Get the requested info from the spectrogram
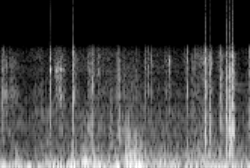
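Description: Camera handling noise: sharp knocks and rubs of fingers on a handheld camera, in uneven pairs, over a low rumble.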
